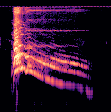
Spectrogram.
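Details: Yorkshire Terrier named Smokey, a pet Yorkie, howling for its owner: one long harmonic tone that rises sharply and then slides slowly downward for about one and a half seconds before fading out.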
